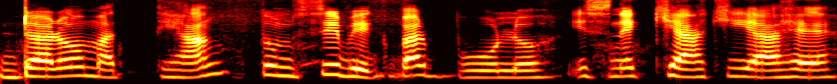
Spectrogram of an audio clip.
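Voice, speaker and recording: Using a put-on character voice, a woman speaks high-pitched at a fairly slow pace with fairly even intonation, in a dry, close sound with no echo. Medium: read story. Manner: firm, controlling.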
